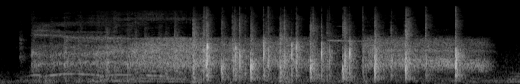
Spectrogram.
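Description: A burst of applause from a small group, a steady wash of clapping with several sharper, closer claps popping out before it cuts off abruptly.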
